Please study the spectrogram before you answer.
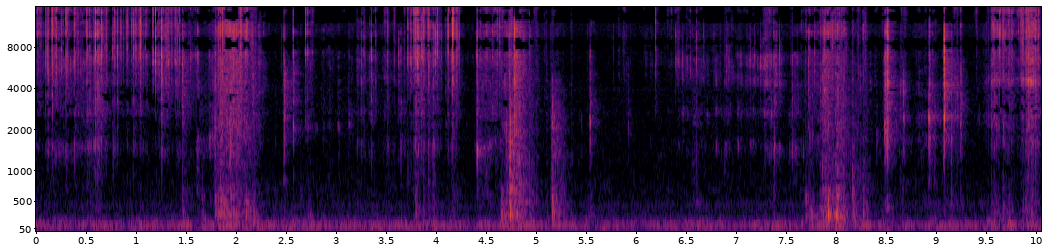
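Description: A metal box-cutter blade scrapes and cuts thin shavings off a solid purple-and-white striped bar of soap held in the palm. Bright, crunchy scraping bursts come in uneven strokes separated by quieter, faint crinkling.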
